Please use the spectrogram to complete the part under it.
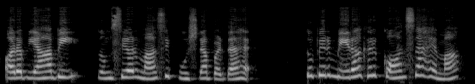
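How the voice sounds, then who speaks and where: A woman's voice: sits high, moderate pace, fairly bright tone, no echo, clean studio sound, pitched above the performer's own voice. A woman voicing an earnest, dutiful young daughter-in-law in a story, with a polite, pleading manner. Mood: hurt, pleading. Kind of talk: animated Hindi moral story dialogue.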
